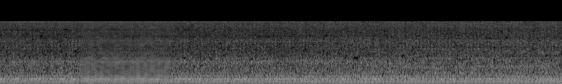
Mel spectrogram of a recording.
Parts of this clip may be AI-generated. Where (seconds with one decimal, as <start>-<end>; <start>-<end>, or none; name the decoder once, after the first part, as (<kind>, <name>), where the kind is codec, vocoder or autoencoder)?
0.8-1.7 (vocoder, Vocos)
